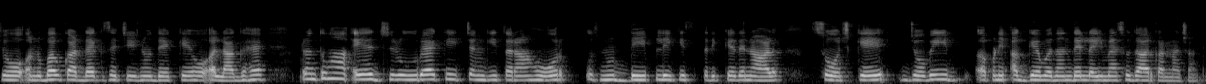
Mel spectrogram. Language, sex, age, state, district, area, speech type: Punjabi, female, 18-30, Punjab, Rupnagar, urban, spontaneous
